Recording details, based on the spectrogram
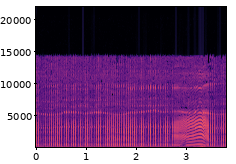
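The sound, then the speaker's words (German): Underwater echolocation clicks, used to locate obstacles and prey fish in water, made audible for research by scientists of the University of Veterinary Medicine Hannover: a dense, steady train of short, fine clicks that near the end speeds into a buzzing tone rising and falling in pitch, with no talking. “Aus den Reflexionen errechnen sie dann, wo sich Hindernisse im Wasser befinden oder auch ihre Beutefische.”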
